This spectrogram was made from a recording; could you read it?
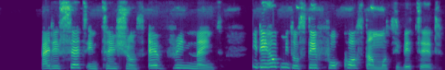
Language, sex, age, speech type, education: Nigerian Pidgin, female, 15-29, spontaneous, tertiary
